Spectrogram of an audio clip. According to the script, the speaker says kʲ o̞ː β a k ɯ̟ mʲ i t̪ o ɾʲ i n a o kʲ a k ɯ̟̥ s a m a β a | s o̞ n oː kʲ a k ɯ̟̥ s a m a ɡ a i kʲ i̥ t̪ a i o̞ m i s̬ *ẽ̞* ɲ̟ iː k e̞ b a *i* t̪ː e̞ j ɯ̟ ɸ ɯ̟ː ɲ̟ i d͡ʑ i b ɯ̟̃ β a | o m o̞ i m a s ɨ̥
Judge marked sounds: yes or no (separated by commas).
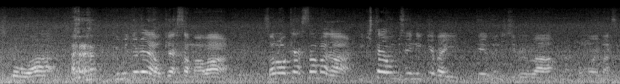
no, no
